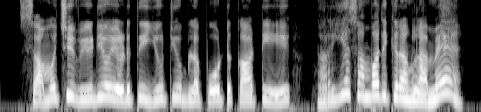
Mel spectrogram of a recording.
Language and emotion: Tamil, surprised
